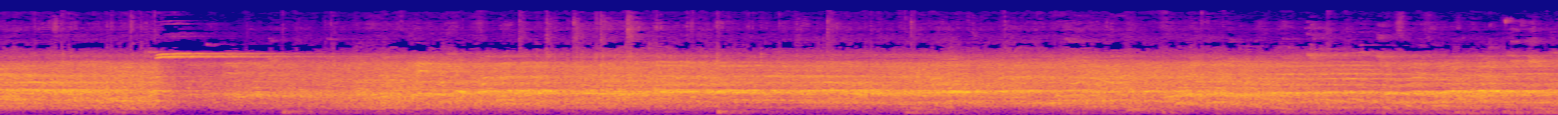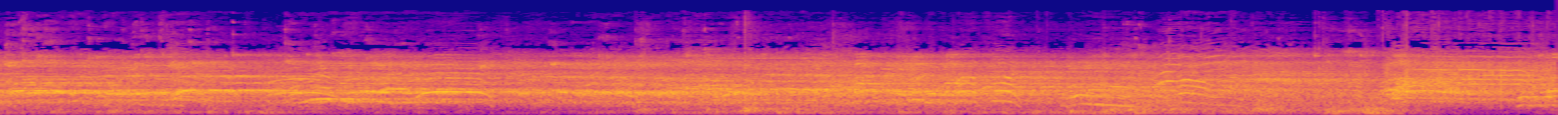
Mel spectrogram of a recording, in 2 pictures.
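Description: Handball bouncing on the wooden court of an echoing sports hall, with thuds of play, under constant overlapping voices of players and spectators.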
